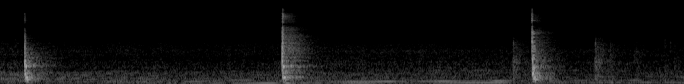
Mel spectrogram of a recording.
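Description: Three darts striking a dartboard one after another, each a short sharp thud, about two and a half seconds apart.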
